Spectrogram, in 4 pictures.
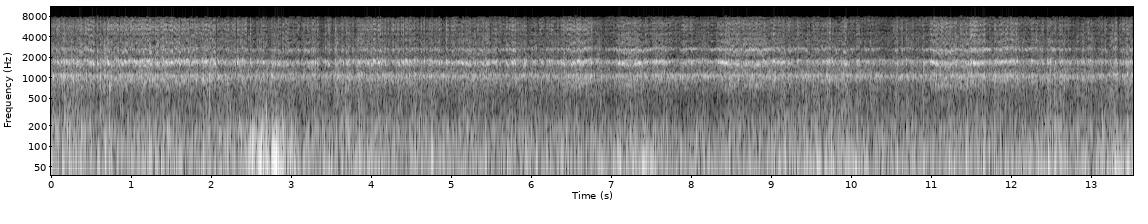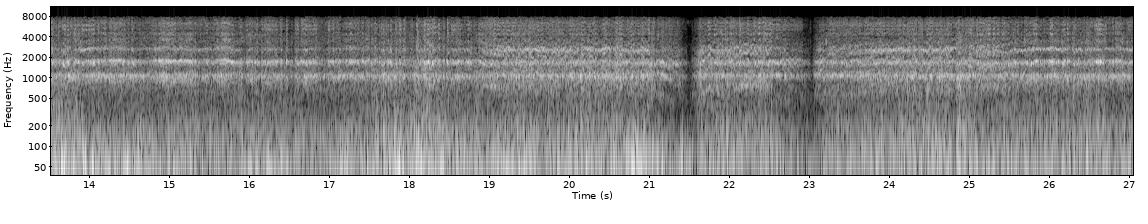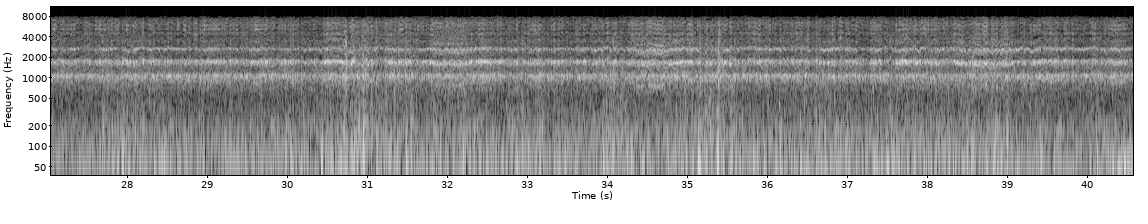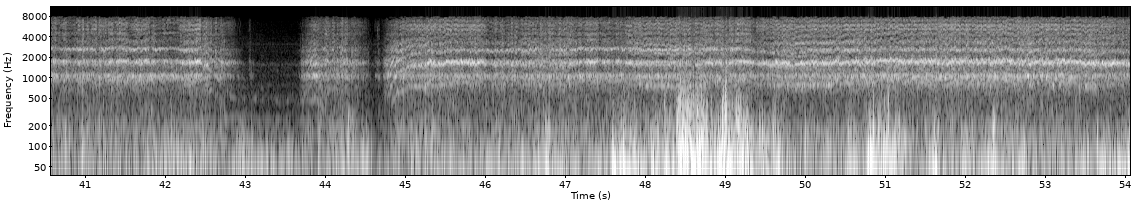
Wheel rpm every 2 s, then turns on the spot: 220, 230, 230, 230, 220, 230, 230, 230, 230, 220, 150, 120, 200, 230, 240, 230, 230, 230, 230, 230, 230, 110, 120, 220, 220, 200, 190.
none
